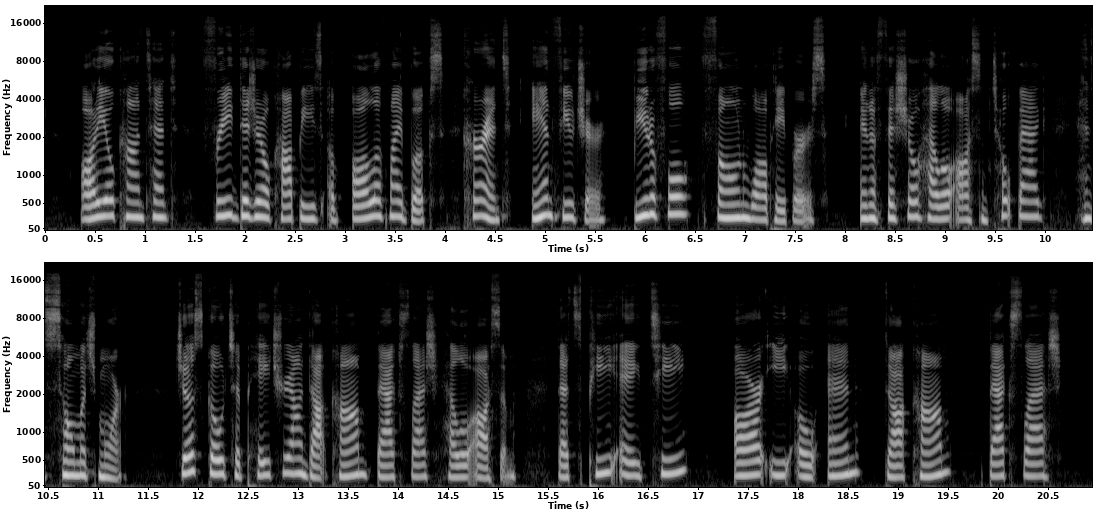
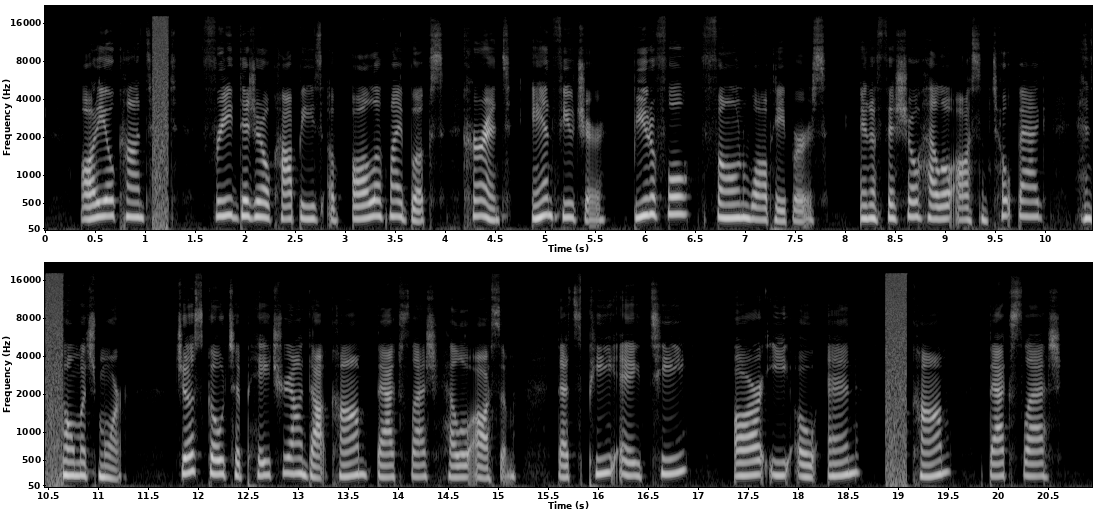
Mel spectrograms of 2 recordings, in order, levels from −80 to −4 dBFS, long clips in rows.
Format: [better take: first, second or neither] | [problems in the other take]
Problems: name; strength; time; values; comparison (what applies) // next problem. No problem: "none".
first | audio cutting out; filled with static; at 1 s, at 10 s and at 19 s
